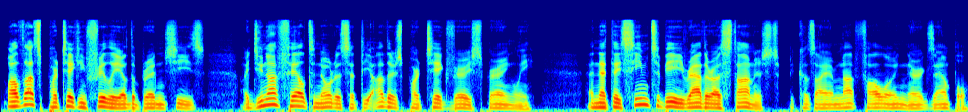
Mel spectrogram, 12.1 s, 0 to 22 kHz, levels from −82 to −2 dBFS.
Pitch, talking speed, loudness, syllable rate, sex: 105 Hz, 180 wpm, -19 LUFS, 5.5 syllables/s, male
